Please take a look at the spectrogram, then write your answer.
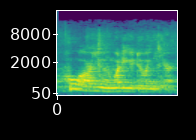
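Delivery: normal talking voice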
